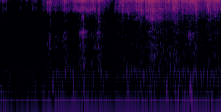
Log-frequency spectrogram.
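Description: Faint rustling and rattling of plastic bags of dry pet food kibble, starting about half a second in.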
